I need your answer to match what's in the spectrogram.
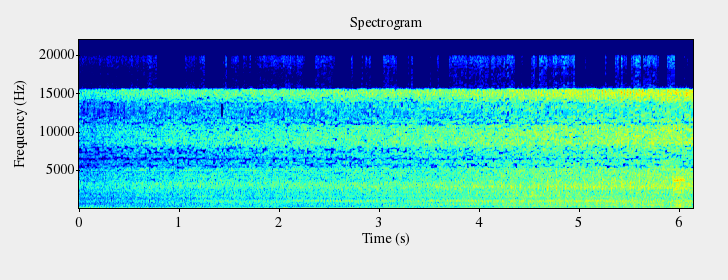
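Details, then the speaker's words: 2007 Toyota Highlander Hybrid in maintenance mode, forcing the engine to run continuously: engine fires and settles into a steady, even idle with a low hum and no knocks or misses; sounds normal. "See the motor start? It won't stop because it's in the maintenance mode."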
